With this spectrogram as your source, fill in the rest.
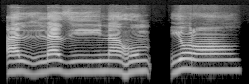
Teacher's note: الف کے برابر کھینچیں گے، الذی نون زبرنا، الذین ہم، یرا را زبر کے آگے الف مدہ ہے، اور الف کے اوپر مد ہے، مد متصل، اسے بھی کھینچیں گے، 2 ڈائی یا 3 الف کے برابر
